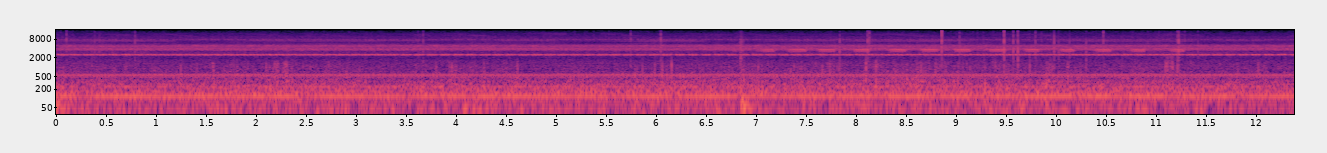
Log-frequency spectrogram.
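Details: Night insects beside a small fire keep up a steady high trilling, with a brief pulsed trill breaking in partway through.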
